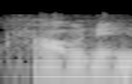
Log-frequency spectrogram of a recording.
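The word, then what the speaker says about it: Huginn: instance, like Odin's ravens, Hugin and Mugen, or Hounin and Maunin, if you want to pronounce it technically.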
